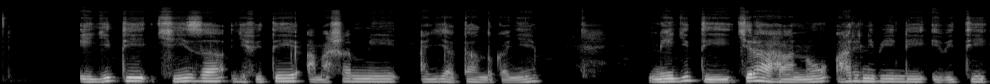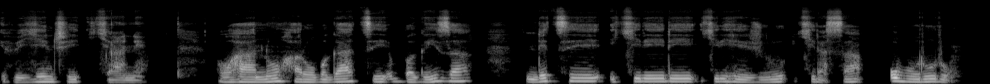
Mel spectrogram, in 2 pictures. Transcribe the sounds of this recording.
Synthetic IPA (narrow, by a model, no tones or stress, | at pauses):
iɟiticiːzaɟifite̞amaʃami | ajɟijataːndukaɲe̞ | niɟiticiɾahaɦaːnuahaɾiniβiːndiːβitivβijiːnʃicaːne̞ | ohoɦaːn̥huhaɾuβaɡaːt͡siβaɡiːza | nde̞t͡se̞icʰiɾeɾeciɾiɦe̞ːʒuɾuciɾasa | uβuɾuɾu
